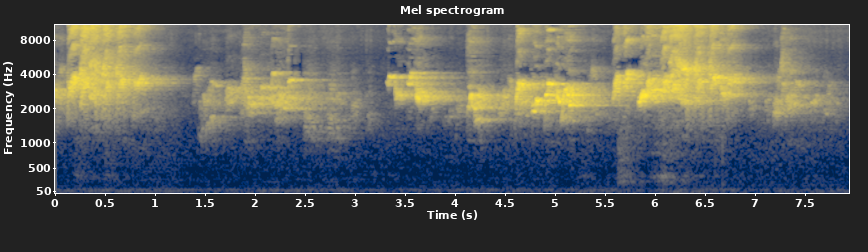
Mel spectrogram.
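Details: Red-whiskered bulbul song, 26 April 2022: phrases of fast, slurred, chirpy notes in bursts of one to two seconds, separated by short pauses, some stepping downward in pitch.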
